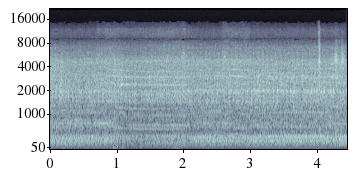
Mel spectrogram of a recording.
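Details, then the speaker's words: Small Kubota tractor diesel after starting: steady even idle, constant clatter, no misses; running healthy. "Click, contact. Just can't beat these little Kubota tractors."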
